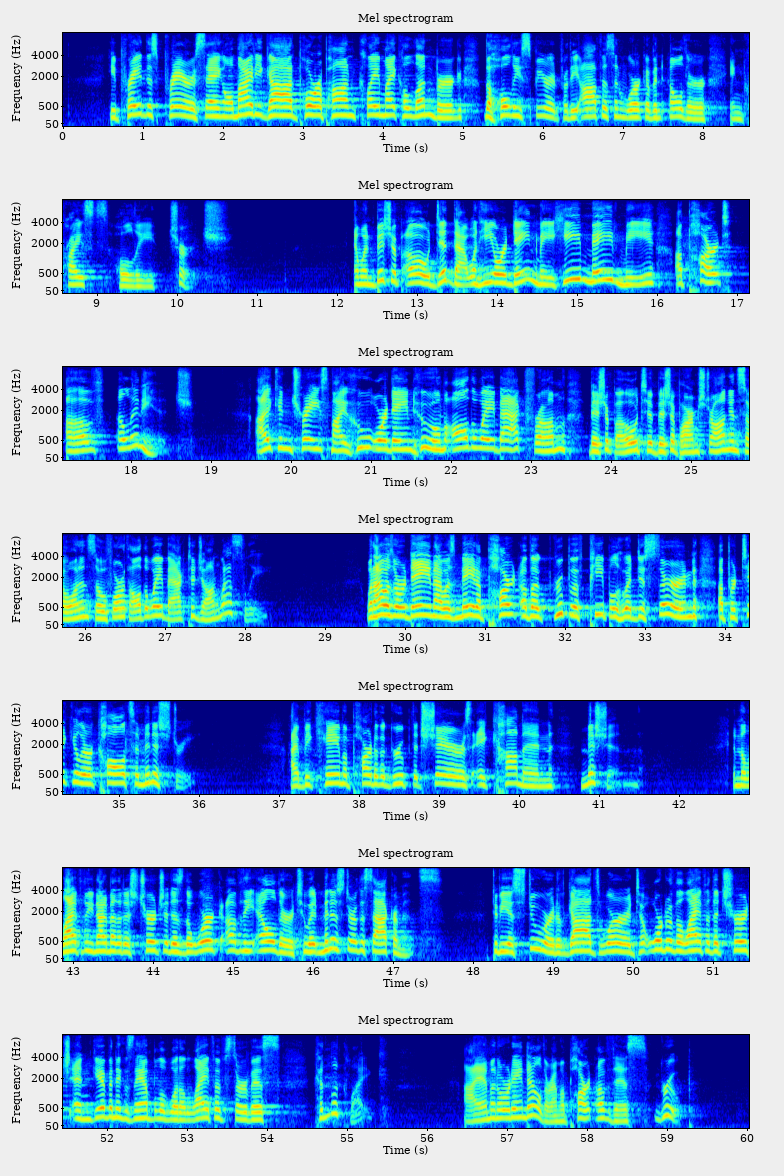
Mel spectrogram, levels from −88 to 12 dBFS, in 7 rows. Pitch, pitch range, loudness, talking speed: 225 Hz, 190-250 Hz, -23 LUFS, 165 wpm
